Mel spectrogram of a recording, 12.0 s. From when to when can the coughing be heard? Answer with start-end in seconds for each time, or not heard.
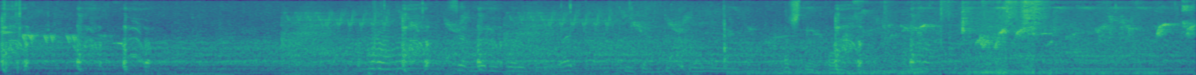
0.0-1.6, 4.0-5.0, 8.3-9.3.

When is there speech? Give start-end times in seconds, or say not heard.
4.5-8.6.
